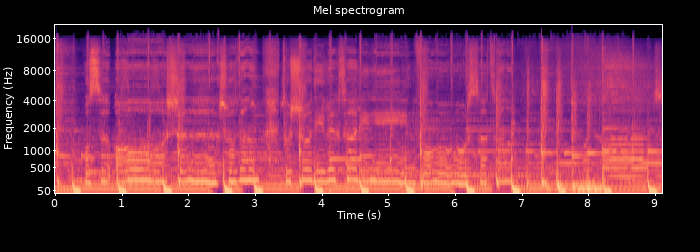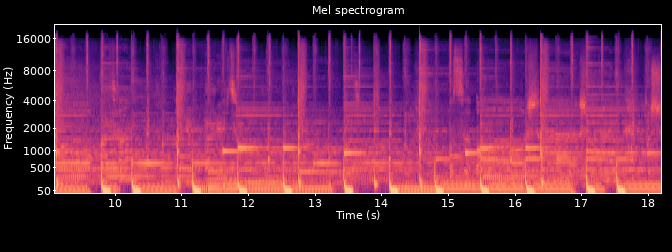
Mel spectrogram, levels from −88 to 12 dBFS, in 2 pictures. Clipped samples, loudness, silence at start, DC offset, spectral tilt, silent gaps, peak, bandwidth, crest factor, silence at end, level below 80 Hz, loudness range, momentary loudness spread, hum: under 0.1%; -12 LUFS; 0 s; under 0.1%; -5 dB/octave; none; 0 dBFS; 18 kHz; 10 dB; 0 s; -14 dBFS; 3 LU; 6 LU; none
